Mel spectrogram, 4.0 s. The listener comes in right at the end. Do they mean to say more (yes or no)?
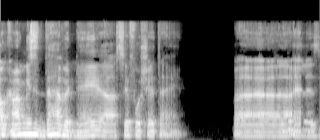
no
